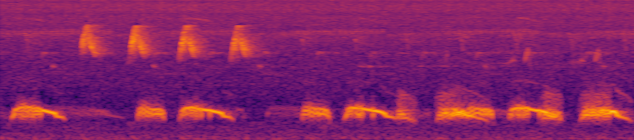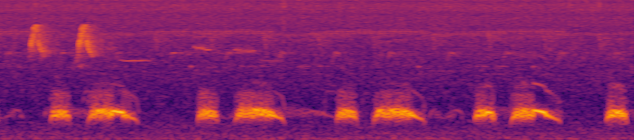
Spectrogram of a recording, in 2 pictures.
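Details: Spotted dove caught from the wild, black-collared, cooing well during ground-decoy trapping. Mellow coos repeat in pairs nearly once a second, with a few sharp high chirps from another bird early on.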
